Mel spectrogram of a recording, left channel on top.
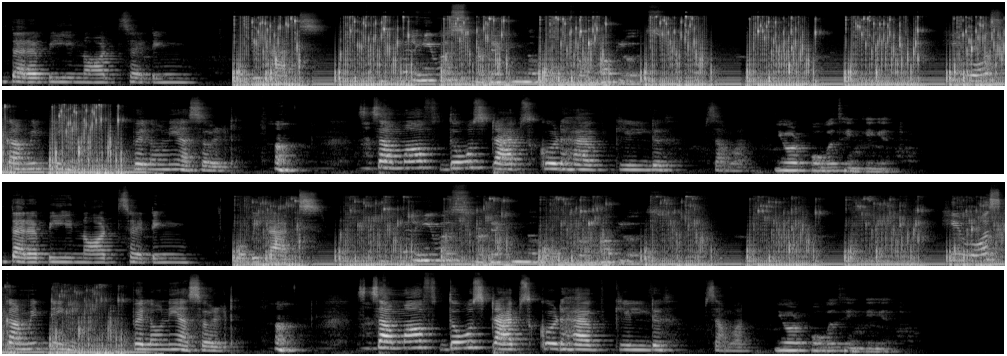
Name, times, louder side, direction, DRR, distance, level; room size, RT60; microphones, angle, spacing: voice 1, 0.0-1.9 2.3-3.2 9.4-10.9 11.3-12.3 13.3-13.4 13.7-16.7 17.1-17.5, right 2 dB, 55° right, 6 dB, 1.2 m, -23 dB
sound 1, 2.3-11.6, left 4 dB, 80° left, 0.6 m, -22 dB
voice 2, 3.7-6.6 12.7-13.0 13.6-13.7 17.8-18.9, left 1 dB, 35° left, 2 dB, 1.6 m, -25 dB
10.0 x 7.4 x 2.3 m, 0.43 s
head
